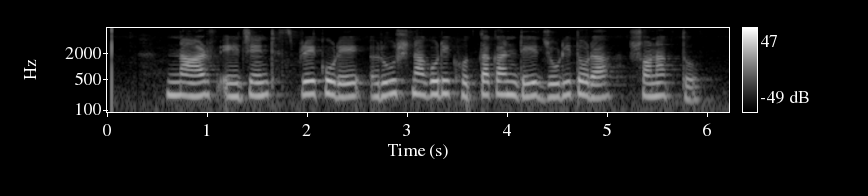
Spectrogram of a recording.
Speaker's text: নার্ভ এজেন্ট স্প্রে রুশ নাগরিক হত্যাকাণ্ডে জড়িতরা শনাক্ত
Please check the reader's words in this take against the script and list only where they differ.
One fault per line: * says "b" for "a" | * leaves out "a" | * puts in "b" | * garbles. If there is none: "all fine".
* puts in "করে"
